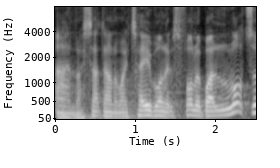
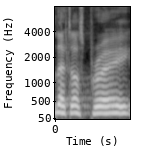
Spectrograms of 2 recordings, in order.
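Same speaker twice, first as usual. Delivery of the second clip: churchy, intoning vicar tone; 7 semitones higher than usual. As the speaker is about to say grace, someone else cuts in: high Anglican voice. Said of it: "in that sort of high Anglican voice".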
